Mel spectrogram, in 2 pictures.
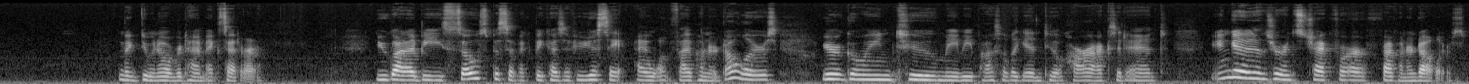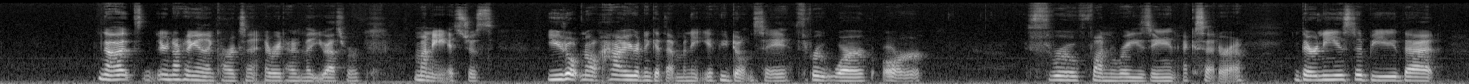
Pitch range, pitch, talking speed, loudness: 165-210 Hz, 185 Hz, 170 wpm, -18 LUFS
